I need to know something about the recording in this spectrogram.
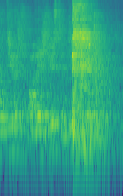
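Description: Low talking from people in the room, then a single cough about one and a half seconds in, the loudest sound.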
